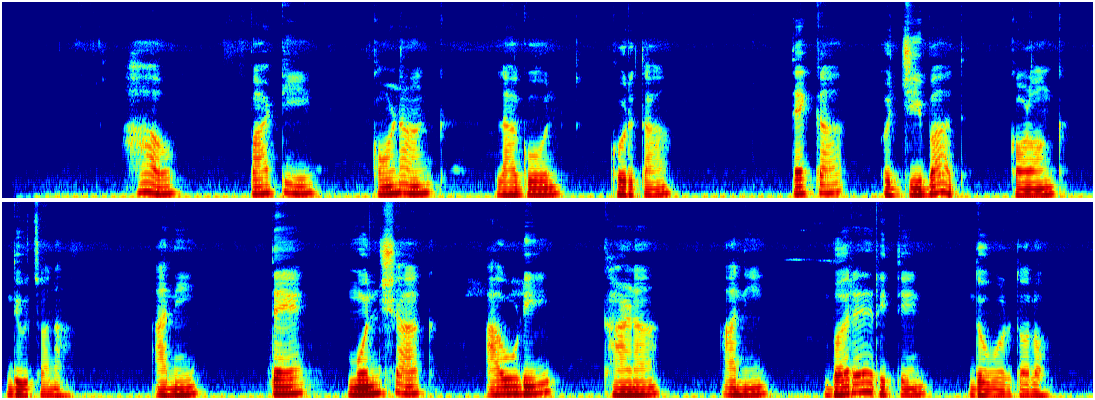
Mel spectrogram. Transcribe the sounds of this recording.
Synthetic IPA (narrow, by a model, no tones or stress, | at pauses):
haw | paʈi | kɔɽ̃ãŋklaɡuːnkʰoɾt̪a | t̪ɛkaəd͡ʑibat̪kɔɭɔ̃ŋkd̪iwt͡sɔna | ani | t̪emɔnɕakawɽikʰaɽ̃aː | ni | bəɾeɾit̪end̪ɔʋəɾt̪ɔlɔ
